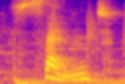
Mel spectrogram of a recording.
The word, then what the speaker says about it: scent: cents 99 store so if you add letter s at the start we're not gonna make two sounds there even though we write s c we also say scent it means smell you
